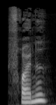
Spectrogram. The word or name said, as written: frønnet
